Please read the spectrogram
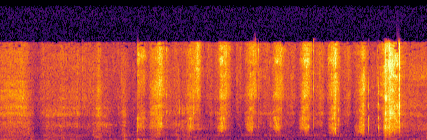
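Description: Handling noise from plastic fountain pens being picked up and moved over a cloth-covered table: a run of small clicks and rubs that grow busier, with the loudest near the end.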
